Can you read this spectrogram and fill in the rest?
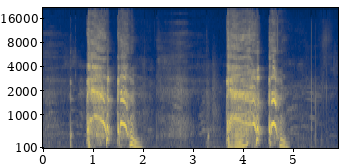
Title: SONIDO DE TOS SECA - TOS - PERSONA TOSIENDO - SOUNDS NATURAL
